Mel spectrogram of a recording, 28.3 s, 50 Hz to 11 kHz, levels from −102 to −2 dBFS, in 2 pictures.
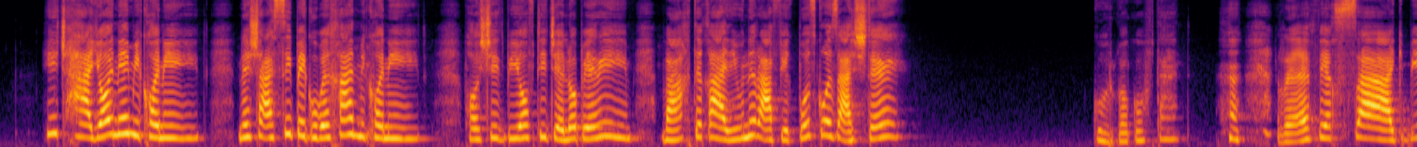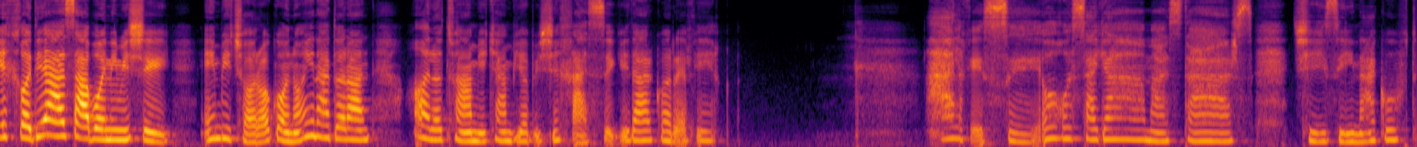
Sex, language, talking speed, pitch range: female, Persian, 100 wpm, 195-265 Hz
